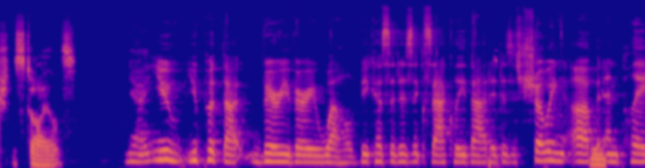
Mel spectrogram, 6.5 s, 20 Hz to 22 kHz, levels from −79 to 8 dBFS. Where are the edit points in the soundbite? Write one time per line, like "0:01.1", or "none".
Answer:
none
